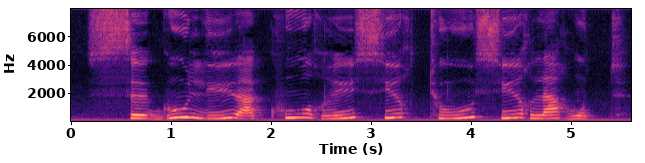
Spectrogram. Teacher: my lips stay rounded and very closed, except for the two ahs in this sentence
